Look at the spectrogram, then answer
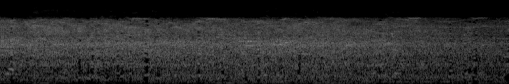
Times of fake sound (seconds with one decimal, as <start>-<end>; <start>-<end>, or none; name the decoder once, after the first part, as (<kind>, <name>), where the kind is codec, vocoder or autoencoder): none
